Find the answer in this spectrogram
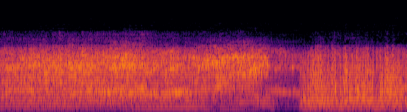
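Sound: getaway car speeding off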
